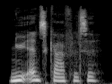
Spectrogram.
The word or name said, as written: nyanskaffelse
